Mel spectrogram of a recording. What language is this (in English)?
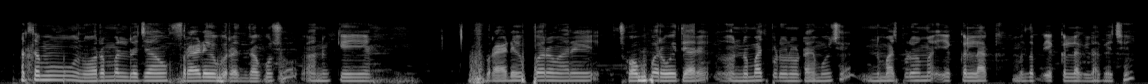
Gujarati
